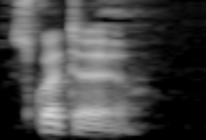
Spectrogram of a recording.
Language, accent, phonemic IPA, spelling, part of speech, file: French, France, /skwa.tœʁ/, squatteur, noun, LL-Q150 (fra)-squatteur.wav
- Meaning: a squatter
